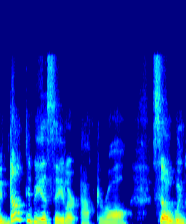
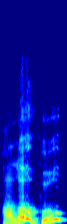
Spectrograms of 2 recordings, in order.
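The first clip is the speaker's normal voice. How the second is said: loud, raised call to a friend; joyful greeting; 6 semitones higher, 6 dB louder, slower than usual. A narrator's reading. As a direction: call out happily.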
